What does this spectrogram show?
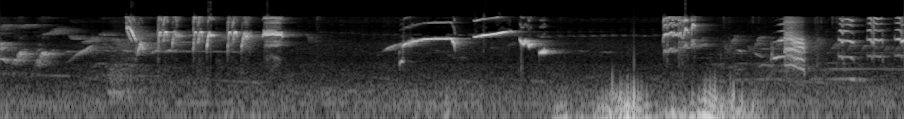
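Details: Song of the white-rumped shama, used as a training recording for young or quiet birds: slurred whistles and rapid buzzy chip series, with a low thumping noise in the middle.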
